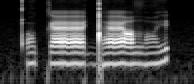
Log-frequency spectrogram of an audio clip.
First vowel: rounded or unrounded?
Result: rounded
